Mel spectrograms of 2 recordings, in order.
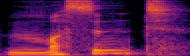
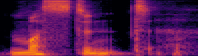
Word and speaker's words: mustn't: when we say mustn't there is a silent letter in there isn't there that's right you say mustn't not mustn't that's right so that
